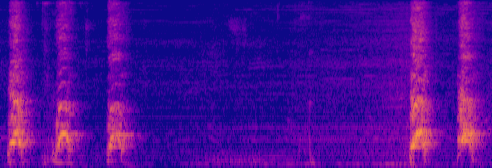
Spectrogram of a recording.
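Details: Frightened little house dog, a female, reacting to a robot vacuum heading toward her: three quick sharp barks, a lull with a faint mechanical hum, then two more loud barks.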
